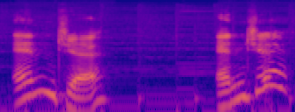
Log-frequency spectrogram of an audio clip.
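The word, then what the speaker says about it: Ange: time all time now Angie favorite character of all time really I'm here to tell you her name is pronounced en Ena feel free to ignore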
